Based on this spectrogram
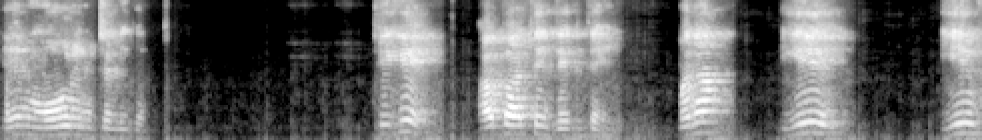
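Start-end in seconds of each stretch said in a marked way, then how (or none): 0.0-1.3 dictating each option word by word, slowly; teacher dictating answer options in a measured pace; slow dictation. Acted. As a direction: read it out so students can write along.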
